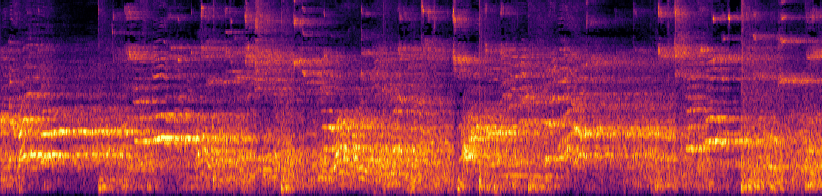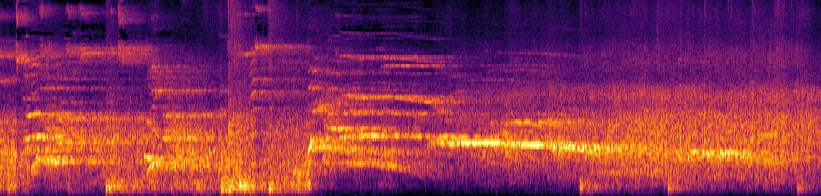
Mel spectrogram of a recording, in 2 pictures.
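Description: Volleyballs being struck and bouncing on a hardwood gym floor, with players' voices and calls echoing through a large sports hall.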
